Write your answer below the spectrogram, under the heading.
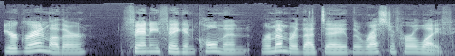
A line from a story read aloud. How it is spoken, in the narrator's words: he said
